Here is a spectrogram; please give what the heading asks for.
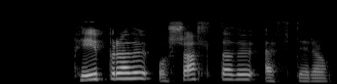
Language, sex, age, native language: Icelandic, female, 10, Icelandic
